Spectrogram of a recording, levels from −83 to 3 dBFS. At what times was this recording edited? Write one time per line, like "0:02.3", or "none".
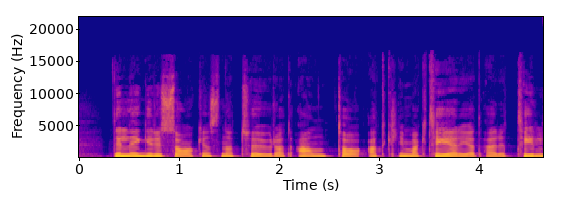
none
